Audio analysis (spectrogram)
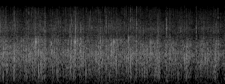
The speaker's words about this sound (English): There you go, amen. Give God another big hand clap. Come on, amen.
